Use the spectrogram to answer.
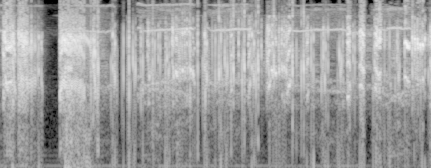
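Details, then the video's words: Swiftlets uttering harsh squawky chirps in a thick chorus after a brief silence near the start, with long thin high tones overhead. "suara walet handal"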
